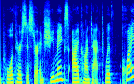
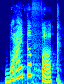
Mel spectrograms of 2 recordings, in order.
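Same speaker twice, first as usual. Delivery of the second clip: mock outrage; 7 semitones higher, 5 dB louder, slower than usual. Rants at Texas naming Paris.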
